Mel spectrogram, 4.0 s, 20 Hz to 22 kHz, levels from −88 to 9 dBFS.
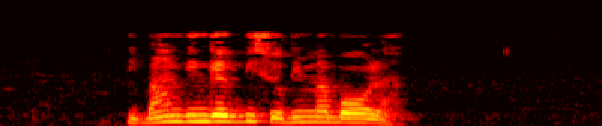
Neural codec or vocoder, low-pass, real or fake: none; 7.2 kHz; real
